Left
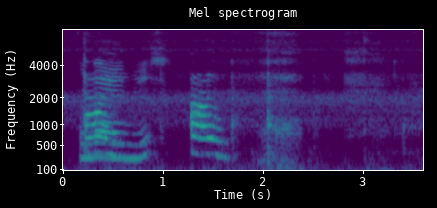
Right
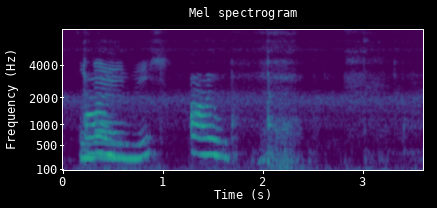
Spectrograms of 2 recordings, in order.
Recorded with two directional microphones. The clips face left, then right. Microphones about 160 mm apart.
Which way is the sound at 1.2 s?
5° left (ahead or behind).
